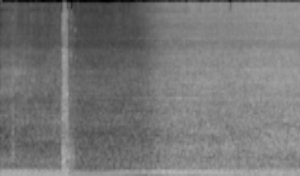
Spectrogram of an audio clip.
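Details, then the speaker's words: Ford Ranger idling after fixing an oil-leaking timing chain tensioner: steady, even idle with light injector clicking and no timing chain rattle, sounds normal. "that sounds good at least you can hear the injectors clicking away but i don't hear no timing team rattle"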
